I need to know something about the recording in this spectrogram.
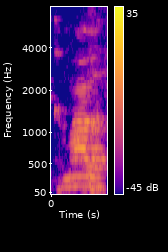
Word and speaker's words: Kamala: Today we'll go into how, Joe Biden and Kamala Harris, how do you say her name? Kamala.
